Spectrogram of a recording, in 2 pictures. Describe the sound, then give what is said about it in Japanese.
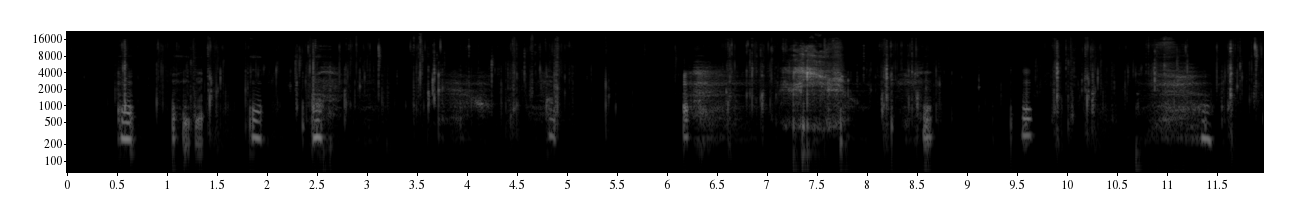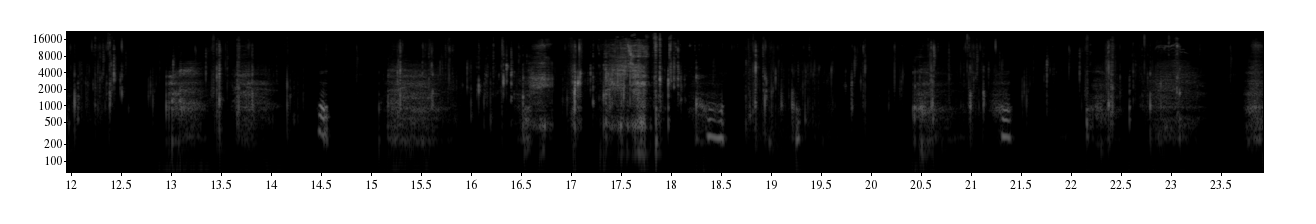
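Close, wet biting and nibbling mouth sounds acting out a bite on someone's neck: many short crunchy bursts in an irregular, continuous stream at a soft level. “首噛んであげる。痛かったら声あげてね。”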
